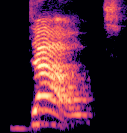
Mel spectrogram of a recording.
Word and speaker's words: doubt: that's the word com doubt the B is silent you write it but the B is silent then you have subtle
